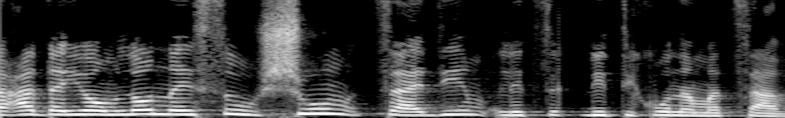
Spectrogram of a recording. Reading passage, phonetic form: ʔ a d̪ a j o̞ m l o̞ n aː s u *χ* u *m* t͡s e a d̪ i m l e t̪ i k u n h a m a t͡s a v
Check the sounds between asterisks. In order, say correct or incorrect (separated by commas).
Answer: incorrect, correct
